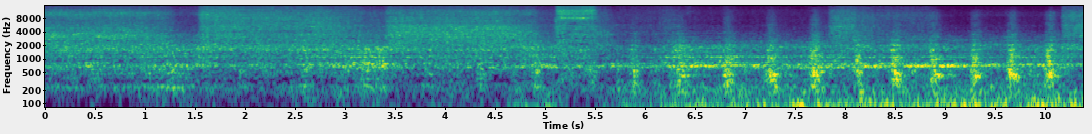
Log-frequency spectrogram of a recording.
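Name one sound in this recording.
Train wheels clank over the rail joints.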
